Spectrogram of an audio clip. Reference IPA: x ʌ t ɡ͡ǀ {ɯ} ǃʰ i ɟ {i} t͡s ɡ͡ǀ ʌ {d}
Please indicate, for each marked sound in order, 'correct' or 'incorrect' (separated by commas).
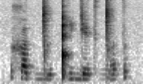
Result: correct, incorrect, incorrect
